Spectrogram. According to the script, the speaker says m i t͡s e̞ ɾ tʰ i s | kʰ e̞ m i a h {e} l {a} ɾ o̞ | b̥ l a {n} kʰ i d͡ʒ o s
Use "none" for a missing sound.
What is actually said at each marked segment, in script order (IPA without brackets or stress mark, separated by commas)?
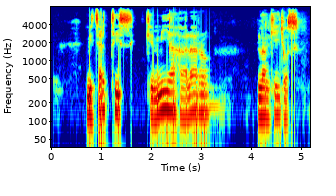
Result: a, a, ŋ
